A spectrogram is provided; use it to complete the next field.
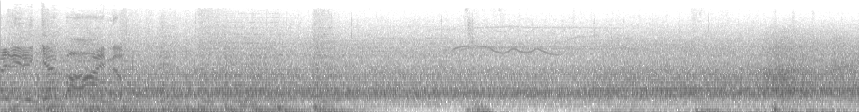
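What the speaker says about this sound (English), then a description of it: "They're set to kick it off, and this crowd now ready to get behind them." A stadium crowd roars steadily at kickoff in an LSU vs Georgia college football video game, a broad wash of cheering under close play-by-play commentary.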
